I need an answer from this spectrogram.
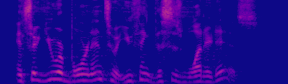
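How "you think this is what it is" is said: normal talking voice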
